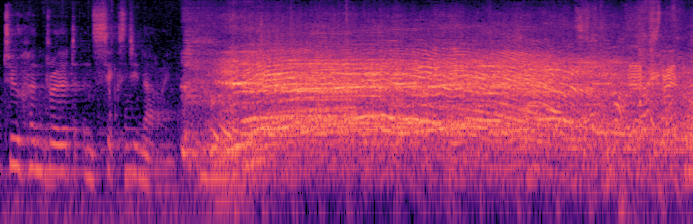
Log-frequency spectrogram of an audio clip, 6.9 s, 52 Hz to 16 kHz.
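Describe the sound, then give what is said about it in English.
MPs in the House of Commons cheering a vote result: a single speaking voice first, then a sudden loud roar of many voices that swells and holds to the end. “They're cheering a majority of 18. Why are you cheering?”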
